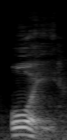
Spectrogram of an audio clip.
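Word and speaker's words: hoy: number one word one oi oi remember the H is silent oi means today today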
